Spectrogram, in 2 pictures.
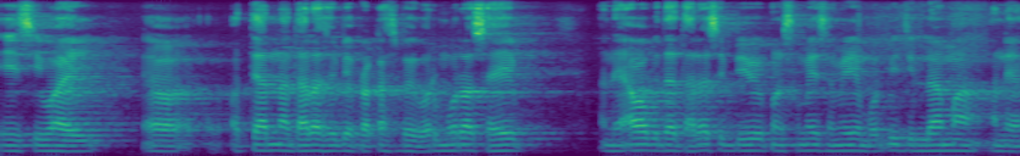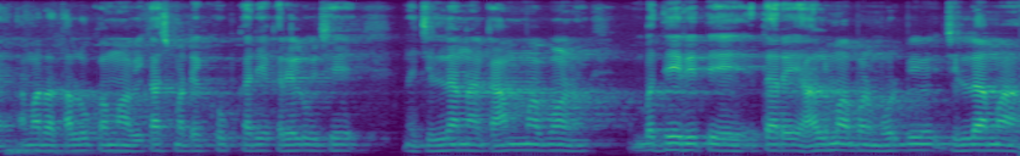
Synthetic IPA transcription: esiʋaj | ə̰t̪jaɾnad̪ʱaɾasəbʱjəpɾəkaʃbʱaiʋəɾmoɾasaɦib | əneʔa̰ʋabəd̪ʱad̪ʱaɾasəbʱjoepəɳsəməjsəmiemoɾbid͡ʒɪlːamãəneəmaɾat̪alukamãʋɪkasmaʈekʰubkaɾjəkəɾelũt͡ʃʰe | əned͡ʒɪlːanakamːãpəɳ | bəd̪ʱiɾit̪eət̪jaɾeɦalmãpəɳmoɾbid͡ʒɪlːamã

